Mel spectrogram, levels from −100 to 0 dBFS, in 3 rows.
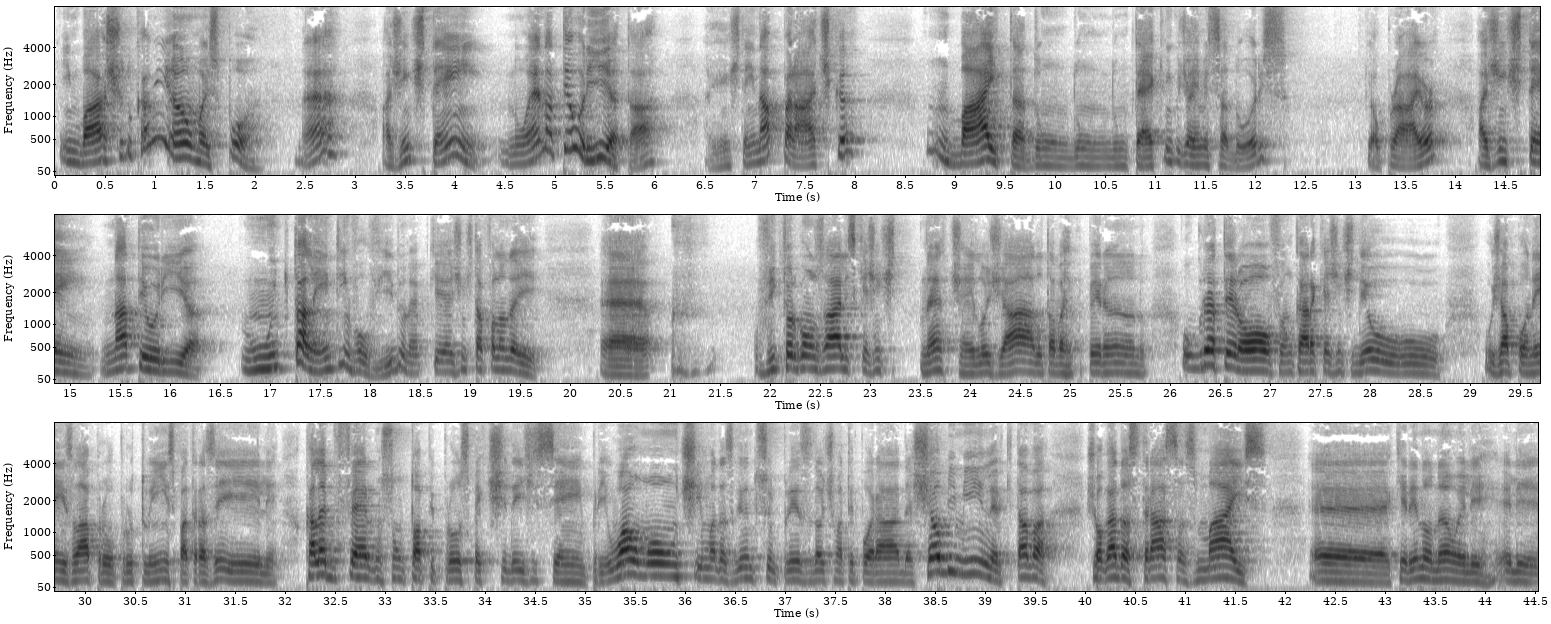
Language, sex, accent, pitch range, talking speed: Portuguese, male, Brazilian, 120-175 Hz, 145 wpm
